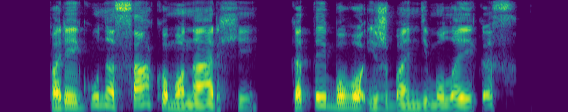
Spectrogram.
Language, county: Lithuanian, Utena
